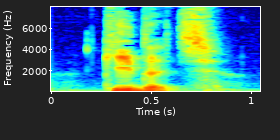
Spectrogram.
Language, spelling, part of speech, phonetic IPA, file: Belarusian, кідаць, verb, [ˈkʲidat͡sʲ], Be-кідаць.ogg
- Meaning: to throw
